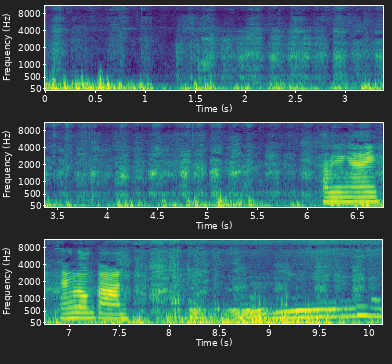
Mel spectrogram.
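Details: Pet Siberian Husky at home around New Year, with the household's bananas just finished: quick rhythmic low huffing pants, about three a second, for six seconds, then short tonal whines and a rising drawn-out whimper, with a woman talking in Thai.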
